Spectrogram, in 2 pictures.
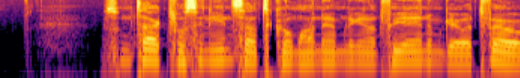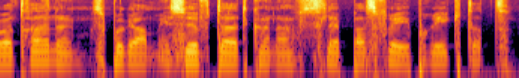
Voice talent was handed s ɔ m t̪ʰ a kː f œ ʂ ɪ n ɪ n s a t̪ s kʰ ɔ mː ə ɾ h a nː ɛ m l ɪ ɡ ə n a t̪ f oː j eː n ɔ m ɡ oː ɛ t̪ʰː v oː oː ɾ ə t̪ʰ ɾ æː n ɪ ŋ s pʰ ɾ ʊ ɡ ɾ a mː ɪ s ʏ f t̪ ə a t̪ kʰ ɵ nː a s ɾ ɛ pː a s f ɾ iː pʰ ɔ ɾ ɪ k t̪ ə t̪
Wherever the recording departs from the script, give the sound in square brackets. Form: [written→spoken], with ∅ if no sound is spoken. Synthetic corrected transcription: s ɔ m t̪ʰ a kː f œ ʂ ɪ n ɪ n s a t̪ s kʰ ɔ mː ə ɾ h a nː ɛ m l ɪ ɡ ə n a t̪ f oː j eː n ɔ m ɡ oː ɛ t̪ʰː v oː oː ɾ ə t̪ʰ ɾ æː n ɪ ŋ s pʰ ɾ ʊ ɡ ɾ a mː ɪ s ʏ f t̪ ə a t̪ kʰ ɵ nː a s [ɾ→l] ɛ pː a s f ɾ iː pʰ ɔ ɾ ɪ k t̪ ə t̪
